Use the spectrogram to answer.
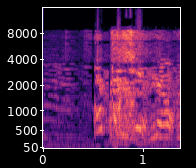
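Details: Baby girl, able to sit up, sneezing, then one more sneeze; sneeze.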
